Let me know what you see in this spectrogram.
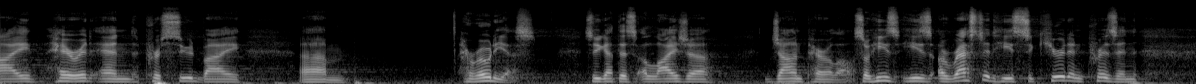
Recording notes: preached this homily on August 29, 2023 at Sacred Heart of Jesus Catholic Church in Wadsworth, OH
